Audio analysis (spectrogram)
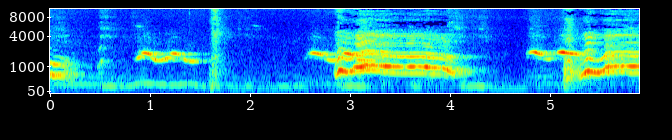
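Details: Shih Tzu howling early on a Saturday morning while a husband whistles: soft low whistled notes and a short high whistle, then a long wavering howl and the start of another.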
